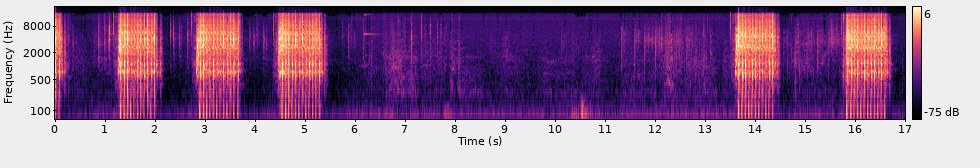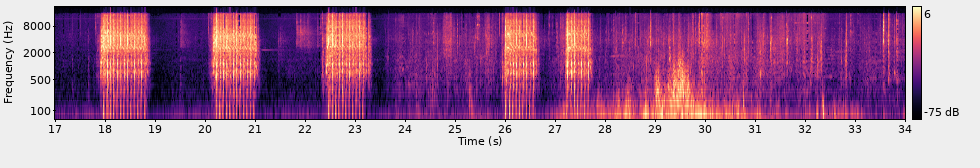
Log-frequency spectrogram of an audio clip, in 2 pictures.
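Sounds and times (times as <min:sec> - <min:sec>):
airsoft gun firing bursts: 0:00.0 - 0:00.3, 0:01.2 - 0:02.2, 0:02.8 - 0:03.8, 0:04.4 - 0:05.5, 0:13.5 - 0:14.6, 0:15.8 - 0:16.8, 0:17.8 - 0:19.0, 0:20.1 - 0:21.1, 0:22.4 - 0:23.4, 0:25.9 - 0:27.8.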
